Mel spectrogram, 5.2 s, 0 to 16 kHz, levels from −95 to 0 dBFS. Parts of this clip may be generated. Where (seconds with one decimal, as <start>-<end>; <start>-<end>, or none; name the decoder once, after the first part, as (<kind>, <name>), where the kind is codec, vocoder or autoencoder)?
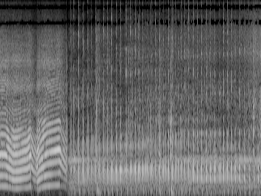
none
